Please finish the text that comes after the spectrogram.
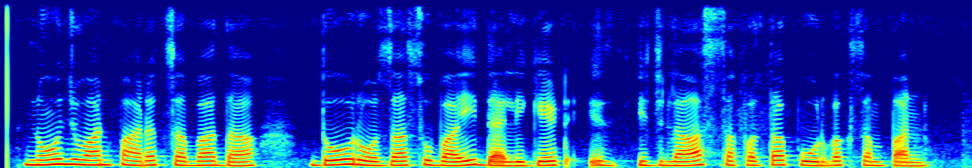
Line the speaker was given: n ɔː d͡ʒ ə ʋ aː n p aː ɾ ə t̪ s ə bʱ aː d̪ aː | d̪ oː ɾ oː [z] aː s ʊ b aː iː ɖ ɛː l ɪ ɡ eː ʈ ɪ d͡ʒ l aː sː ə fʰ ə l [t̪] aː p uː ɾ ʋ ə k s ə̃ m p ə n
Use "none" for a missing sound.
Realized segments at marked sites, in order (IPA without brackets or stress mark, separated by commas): z, t̪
